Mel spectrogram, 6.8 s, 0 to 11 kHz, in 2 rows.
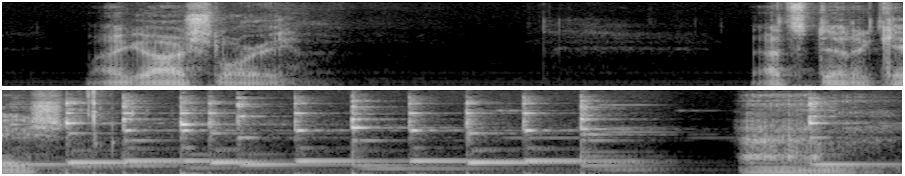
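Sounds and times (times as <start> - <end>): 
speech: 0.3 - 1.2, 2.8 - 3.8, 6.2 - 6.7
phone ringtone with bright melodic tones: 3.5 - 6.7.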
